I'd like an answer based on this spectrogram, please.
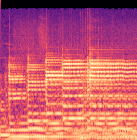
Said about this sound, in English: So for example, if I'm playing one of our ballads with a clean sound, I'll turn my distortion pedal off, and I'll turn on a compressor pedal and a chorus pedal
